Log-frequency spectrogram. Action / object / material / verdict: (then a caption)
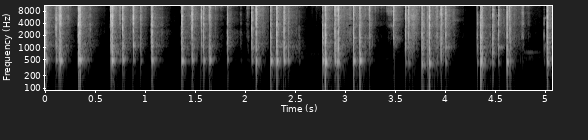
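tap / cardboard tube / cardboard / none. A long, empty, hollow cardboard tube, held in both hands near the mic, is tapped with long nails and fingertips. The irregular run of short, dry taps comes in quick bursts and slower single hits. Each tap has a hollow resonance around 430 Hz, a crisp bright click on top, and dies away almost at once.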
